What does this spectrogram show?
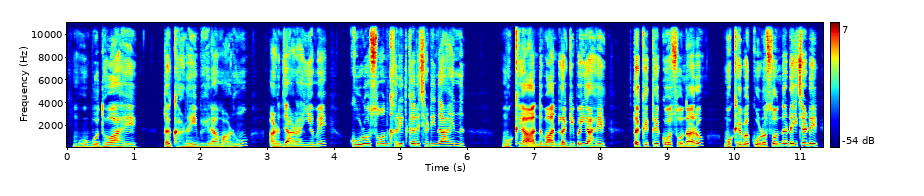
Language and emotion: Sindhi, fearful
